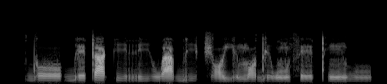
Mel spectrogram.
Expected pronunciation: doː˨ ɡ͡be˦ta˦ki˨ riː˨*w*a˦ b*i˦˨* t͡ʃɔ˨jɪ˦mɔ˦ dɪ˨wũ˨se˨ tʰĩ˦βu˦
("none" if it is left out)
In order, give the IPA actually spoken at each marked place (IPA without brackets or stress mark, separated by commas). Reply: w, i˦˨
